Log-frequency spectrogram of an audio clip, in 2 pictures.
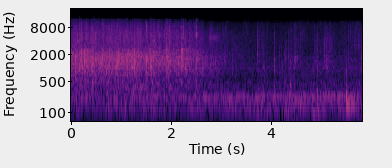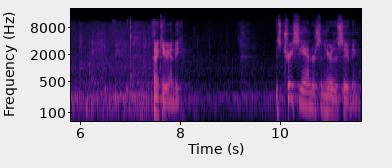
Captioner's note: applause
